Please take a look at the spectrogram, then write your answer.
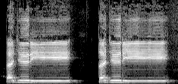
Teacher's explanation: अब यहाँ हम जीम को कलकला करके यानी जीम को हिलाकर पढ़ेंगे क्योंकि जीम भी हरूफ कलकला में से है। और इसी तरह रॉ को हम बरीक करके पढ़ेंगे क्योंकि रॉ के नीचे देर है। और इसी तरह रॉ को हम एक अलिफ के बराबर खींच के पढ़ेंगे क्योंकि रॉ के बाद या मद्दा है। · ता ज़बर जीम तज, रा ज़ेर यरी, तजरी। अब यहाँ हम जीम को कलकला करके यानी जीम को हिलाकर पढ़ेंगे क्योंकि जीम भी हरूफ कलकला में से है।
